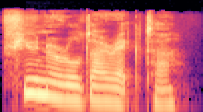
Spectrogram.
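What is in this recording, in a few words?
"funeral director", British English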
